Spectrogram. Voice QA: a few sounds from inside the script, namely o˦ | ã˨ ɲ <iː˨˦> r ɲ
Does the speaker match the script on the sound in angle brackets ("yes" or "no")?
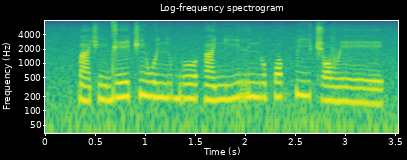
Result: yes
